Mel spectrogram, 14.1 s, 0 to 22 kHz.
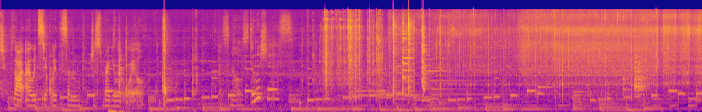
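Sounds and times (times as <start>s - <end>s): beef sizzling in hot oil: 7.8s - 14.0s.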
